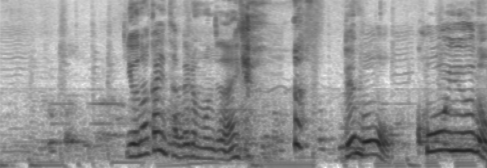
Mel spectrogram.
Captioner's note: laughs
